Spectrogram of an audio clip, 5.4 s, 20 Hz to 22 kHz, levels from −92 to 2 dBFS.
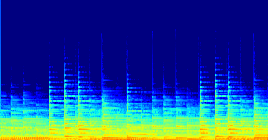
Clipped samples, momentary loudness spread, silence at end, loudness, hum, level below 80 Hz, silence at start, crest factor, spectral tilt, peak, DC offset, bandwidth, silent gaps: under 0.1%; 3 LU; 0 s; -22 LUFS; none; -40 dBFS; 0 s; 14 dB; -6.5 dB/octave; -8 dBFS; under 0.1%; 9.8 kHz; none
